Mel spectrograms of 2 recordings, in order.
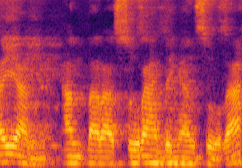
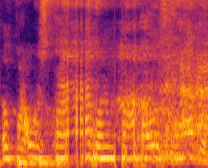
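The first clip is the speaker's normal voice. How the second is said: higher, laughing apology as the rider; sheepish apology; 9 semitones higher than usual. Retold or imitated. Preacher voices embarrassed rider apologising to him, high and laughing. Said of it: "Begitu saya buka".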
